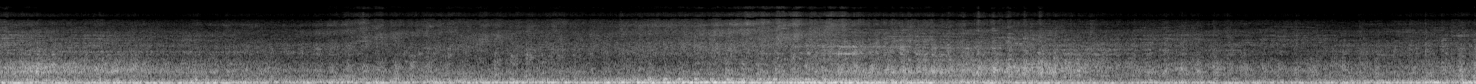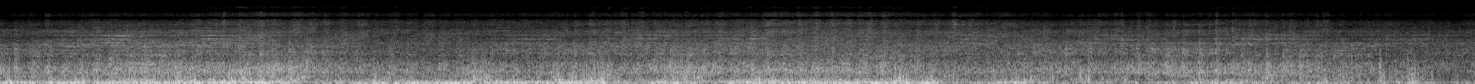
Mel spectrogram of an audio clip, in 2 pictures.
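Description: A CN freight train's cars, boxcars and then centerbeam flatcars, rolling steadily past, with a constant low rumble and the repeated clicking of steel wheels over rail joints.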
